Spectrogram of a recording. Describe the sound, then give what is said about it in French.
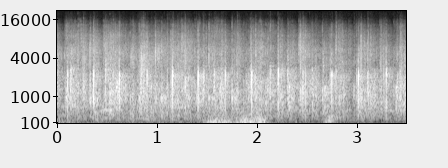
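Audience applause after a live music performance, a steady, dense wash of many hands clapping at moderate loudness with no pause, continuing throughout. “C'était Patrick Husson et Michel Tomaso qu'on peut encore applaudir, je pense.”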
